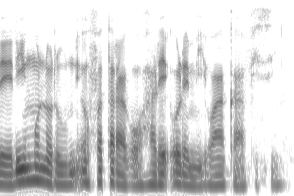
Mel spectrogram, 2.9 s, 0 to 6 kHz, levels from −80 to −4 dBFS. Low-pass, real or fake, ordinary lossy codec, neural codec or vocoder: 5.4 kHz; real; none; none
